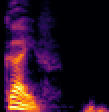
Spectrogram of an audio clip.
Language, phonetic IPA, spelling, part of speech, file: Russian, [kajf], кайф, noun, Ru-кайф.ogg
- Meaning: 1. kif, high (euphoria or pleasant stupor caused by a recreational drug) 2. bliss, pleasant idleness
